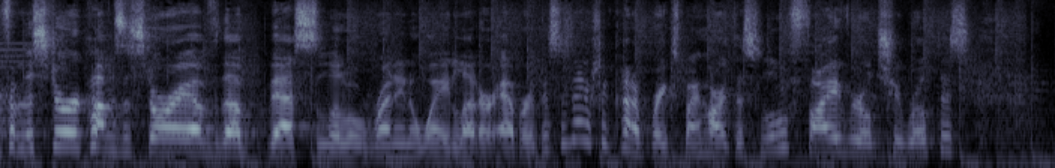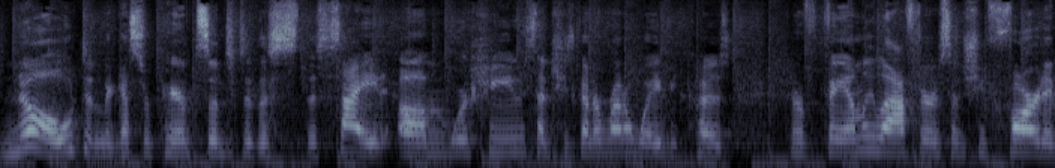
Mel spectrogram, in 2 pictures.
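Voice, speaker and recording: A woman's voice: a little high, lively intonation, fairly quick, faint music behind. A woman co-hosting a casual entertainment chat, chatty, blunt and joking, laughing often. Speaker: co-host.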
